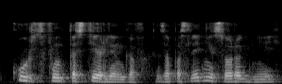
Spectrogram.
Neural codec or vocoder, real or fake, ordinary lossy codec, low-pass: none; real; AAC, 48 kbps; 7.2 kHz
